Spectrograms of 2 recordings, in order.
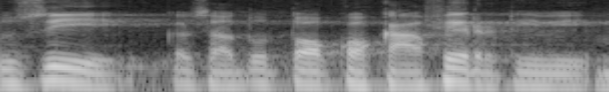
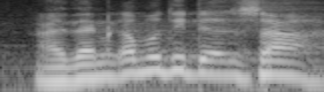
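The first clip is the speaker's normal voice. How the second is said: ordinary talk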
